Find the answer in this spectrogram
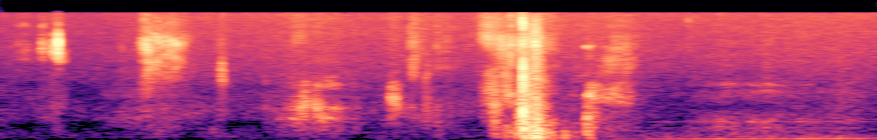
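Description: Footsteps on dry grass as a disc golfer steps into a throw: a few soft rustling steps, then a louder thump about two and a half seconds in as he plants and releases the disc.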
